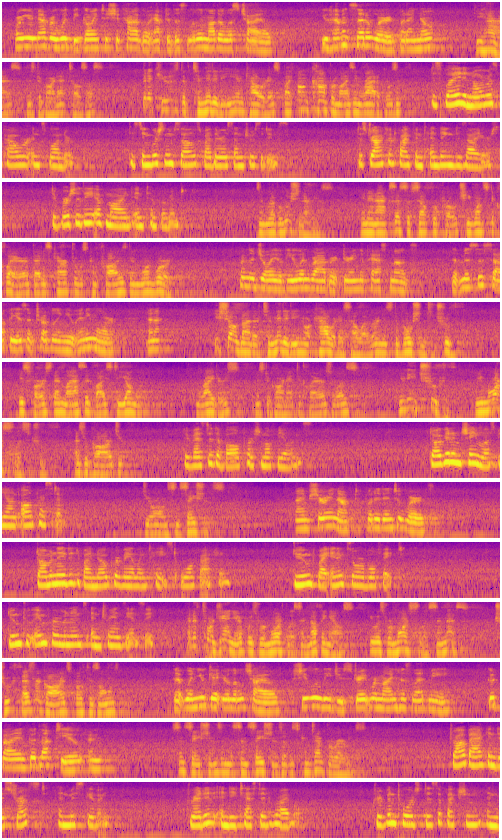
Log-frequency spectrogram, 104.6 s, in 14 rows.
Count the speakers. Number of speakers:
three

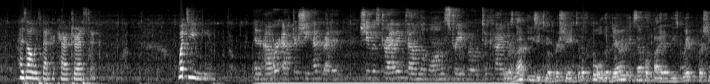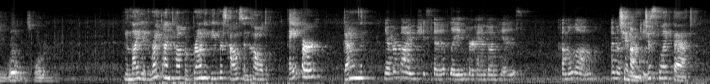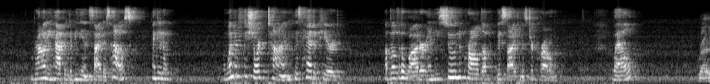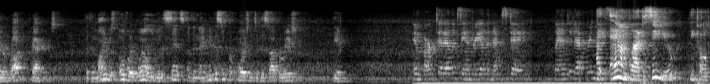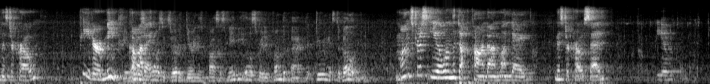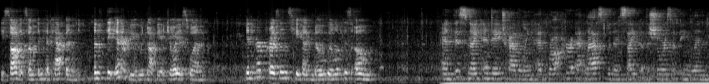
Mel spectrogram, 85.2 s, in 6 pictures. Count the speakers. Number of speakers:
five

